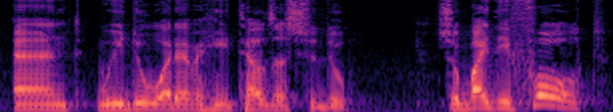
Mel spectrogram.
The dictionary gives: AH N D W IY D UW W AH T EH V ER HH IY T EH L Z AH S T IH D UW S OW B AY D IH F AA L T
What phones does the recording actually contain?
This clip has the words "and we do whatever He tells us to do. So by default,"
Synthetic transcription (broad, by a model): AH N D W IY D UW W AH T EH V ER HH IY T EH L Z AH S T IH D UW S OW B AY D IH F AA L T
